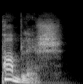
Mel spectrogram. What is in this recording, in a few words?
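"publish", British English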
